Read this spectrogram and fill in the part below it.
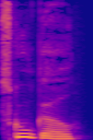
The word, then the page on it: schoolgirl: British English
